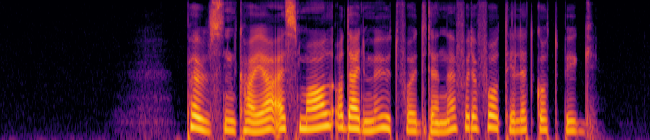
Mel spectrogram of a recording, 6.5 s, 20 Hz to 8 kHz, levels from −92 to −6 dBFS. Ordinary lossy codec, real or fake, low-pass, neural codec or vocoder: none; real; none; none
